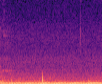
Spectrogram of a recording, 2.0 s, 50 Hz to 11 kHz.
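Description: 1974 Corvette C3's V8 running at a steady cruise, a constant low drone heard from the open cockpit with the top off.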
